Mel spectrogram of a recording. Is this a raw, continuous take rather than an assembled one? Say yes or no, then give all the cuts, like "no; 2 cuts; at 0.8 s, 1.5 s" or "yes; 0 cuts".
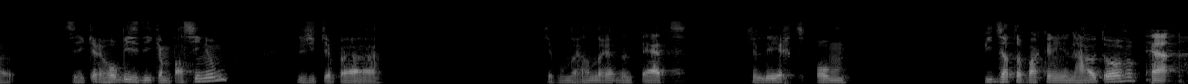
yes; 0 cuts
